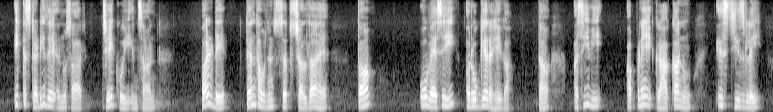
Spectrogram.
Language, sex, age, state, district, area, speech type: Punjabi, male, 30-45, Punjab, Mohali, urban, spontaneous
